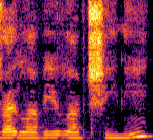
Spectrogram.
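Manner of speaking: ordinary talk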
